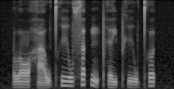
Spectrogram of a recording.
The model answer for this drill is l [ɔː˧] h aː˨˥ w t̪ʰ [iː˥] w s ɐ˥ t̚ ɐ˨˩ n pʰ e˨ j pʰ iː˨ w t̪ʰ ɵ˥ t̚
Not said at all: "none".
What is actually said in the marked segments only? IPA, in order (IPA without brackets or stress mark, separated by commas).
ɔː˨˧, iː˥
